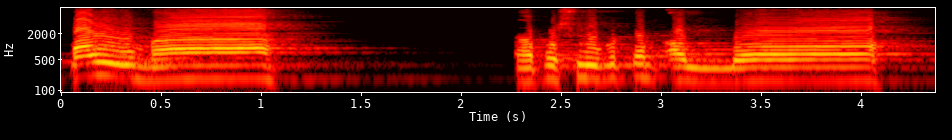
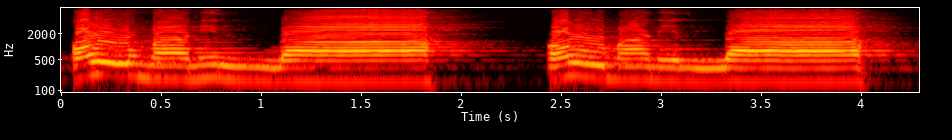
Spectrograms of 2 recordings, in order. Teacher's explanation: Just মানে পরের শব্দের আগে নুন জের বসবে। হ্যাঁ, তানবিনের একটা জের জবর পেশ একটা থাকবে, আর তার উপর যে এই নুন সাকিনটা ছিল, নুন সাকিনটা নিচে আগের হরফে, এবার পরের শব্দ শুরুতে নুন জেরটা চলে আসবে, নুন নিচে জের চলে আসবে, তারপর আমাদের নর্মালি মিলায় পড়তে হবে।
